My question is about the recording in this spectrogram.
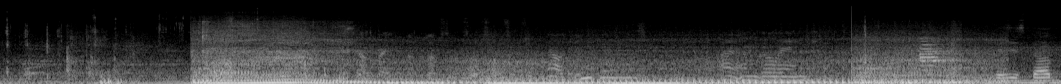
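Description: Small motor scooter's engine running as the scooter is ridden off, with wind buffeting the camera microphone. The loud rumble starts abruptly about two seconds in, after a quieter stretch with a few clicks.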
